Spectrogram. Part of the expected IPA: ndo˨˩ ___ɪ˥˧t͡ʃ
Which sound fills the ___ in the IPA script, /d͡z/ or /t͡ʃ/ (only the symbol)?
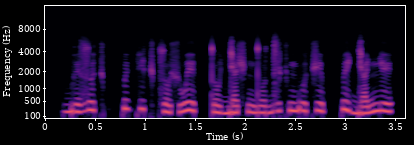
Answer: d͡z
